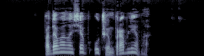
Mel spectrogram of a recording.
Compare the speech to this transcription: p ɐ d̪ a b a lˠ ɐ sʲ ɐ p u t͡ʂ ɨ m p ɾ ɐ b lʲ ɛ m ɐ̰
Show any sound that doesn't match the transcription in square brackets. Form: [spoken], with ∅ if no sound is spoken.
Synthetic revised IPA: p ɐ d̪ a [v] a lˠ ɐ sʲ ɐ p u t͡ʂ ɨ m p ɾ [a] b lʲ ɛ m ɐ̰

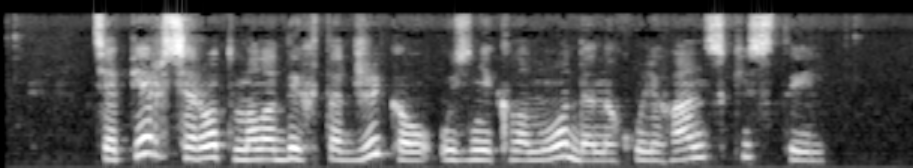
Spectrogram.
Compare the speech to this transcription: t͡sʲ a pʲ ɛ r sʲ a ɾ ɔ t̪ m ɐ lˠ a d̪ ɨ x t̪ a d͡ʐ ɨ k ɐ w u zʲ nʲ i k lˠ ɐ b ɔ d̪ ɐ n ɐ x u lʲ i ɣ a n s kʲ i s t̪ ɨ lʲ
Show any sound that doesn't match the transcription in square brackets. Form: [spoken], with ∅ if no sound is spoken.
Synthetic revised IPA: t͡sʲ a pʲ ɛ r sʲ a ɾ ɔ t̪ m ɐ lˠ a d̪ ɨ x t̪ a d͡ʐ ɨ k ɐ w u zʲ nʲ i k lˠ ɐ [m] ɔ d̪ ɐ n ɐ x u lʲ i ɣ a n s kʲ i s t̪ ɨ lʲ

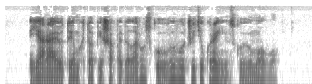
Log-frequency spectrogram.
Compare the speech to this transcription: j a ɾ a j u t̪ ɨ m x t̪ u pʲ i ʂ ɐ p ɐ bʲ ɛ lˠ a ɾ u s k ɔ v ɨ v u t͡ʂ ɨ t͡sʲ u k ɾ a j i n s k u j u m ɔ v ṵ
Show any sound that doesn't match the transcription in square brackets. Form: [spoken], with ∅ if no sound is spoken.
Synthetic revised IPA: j a ɾ a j u t̪ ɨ m x t̪ [ɔ] pʲ i ʂ ɐ p ɐ bʲ ɛ lˠ a ɾ u s k [u] v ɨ v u t͡ʂ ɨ t͡sʲ u k ɾ a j i n s k u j u m ɔ v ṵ

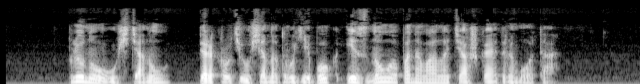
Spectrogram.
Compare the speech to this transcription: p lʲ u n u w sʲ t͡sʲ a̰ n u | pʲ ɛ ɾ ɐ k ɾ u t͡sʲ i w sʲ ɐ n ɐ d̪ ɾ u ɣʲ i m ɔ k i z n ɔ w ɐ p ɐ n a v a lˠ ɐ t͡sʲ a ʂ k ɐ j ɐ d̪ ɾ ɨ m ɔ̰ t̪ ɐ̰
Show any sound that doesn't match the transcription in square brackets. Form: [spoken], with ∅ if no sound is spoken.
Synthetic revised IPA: p lʲ u n u w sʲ t͡sʲ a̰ n u | pʲ ɛ ɾ ɐ k ɾ u t͡sʲ i w sʲ ɐ n ɐ d̪ ɾ u ɣʲ i [b] ɔ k i z n ɔ w ɐ p ɐ n a v a lˠ ɐ t͡sʲ a ʂ k ɐ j ɐ d̪ ɾ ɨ m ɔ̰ t̪ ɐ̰

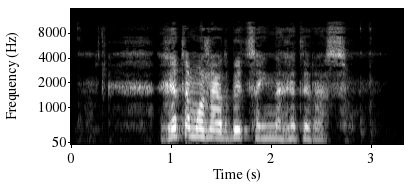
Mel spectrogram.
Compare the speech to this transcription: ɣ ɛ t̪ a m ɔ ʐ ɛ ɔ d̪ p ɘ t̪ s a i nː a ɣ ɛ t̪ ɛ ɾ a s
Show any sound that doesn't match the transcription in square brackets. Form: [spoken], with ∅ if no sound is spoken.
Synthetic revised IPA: ɣ ɛ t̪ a m ɔ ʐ ɛ ɔ d̪ [b] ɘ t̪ s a i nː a ɣ ɛ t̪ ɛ ɾ a s

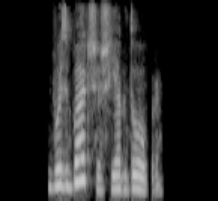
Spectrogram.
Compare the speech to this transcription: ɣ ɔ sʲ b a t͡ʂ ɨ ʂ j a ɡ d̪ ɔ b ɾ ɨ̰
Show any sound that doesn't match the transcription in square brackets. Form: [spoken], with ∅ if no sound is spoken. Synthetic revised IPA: [v] ɔ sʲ b a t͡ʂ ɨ ʂ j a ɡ d̪ ɔ b ɾ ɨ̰

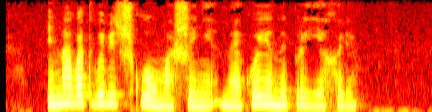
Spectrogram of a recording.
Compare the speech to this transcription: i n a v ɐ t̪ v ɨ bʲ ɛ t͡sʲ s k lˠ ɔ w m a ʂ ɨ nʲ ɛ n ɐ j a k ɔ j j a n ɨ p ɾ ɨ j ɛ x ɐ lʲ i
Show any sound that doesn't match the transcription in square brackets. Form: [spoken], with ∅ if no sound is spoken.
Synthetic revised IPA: i n a v ɐ t̪ v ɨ bʲ [i] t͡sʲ [ʂ] k lˠ ɔ w m a ʂ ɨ nʲ ɛ n ɐ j a k ɔ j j a n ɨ p ɾ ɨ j ɛ x ɐ lʲ i

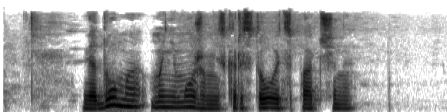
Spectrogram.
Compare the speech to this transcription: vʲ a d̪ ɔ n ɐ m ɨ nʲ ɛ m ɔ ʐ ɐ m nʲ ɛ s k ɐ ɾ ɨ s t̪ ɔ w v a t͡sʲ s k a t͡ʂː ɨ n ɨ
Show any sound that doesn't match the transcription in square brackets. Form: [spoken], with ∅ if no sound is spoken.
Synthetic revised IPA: vʲ a d̪ ɔ [m] ɐ m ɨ nʲ ɛ m ɔ ʐ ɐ m nʲ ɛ s k ɐ ɾ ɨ s t̪ ɔ w v [ɐ] t͡sʲ s [p] a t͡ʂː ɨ n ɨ

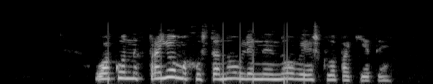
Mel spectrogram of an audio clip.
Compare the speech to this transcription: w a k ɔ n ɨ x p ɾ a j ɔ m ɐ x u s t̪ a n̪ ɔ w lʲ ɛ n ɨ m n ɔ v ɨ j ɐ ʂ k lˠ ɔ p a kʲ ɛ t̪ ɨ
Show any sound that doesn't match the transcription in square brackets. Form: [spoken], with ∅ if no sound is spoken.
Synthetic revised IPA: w a k ɔ [nː] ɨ x p ɾ a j ɔ m ɐ x u s t̪ a n̪ ɔ w lʲ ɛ n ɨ [∅] n ɔ v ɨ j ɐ ʂ k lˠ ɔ p a kʲ ɛ t̪ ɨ

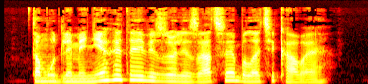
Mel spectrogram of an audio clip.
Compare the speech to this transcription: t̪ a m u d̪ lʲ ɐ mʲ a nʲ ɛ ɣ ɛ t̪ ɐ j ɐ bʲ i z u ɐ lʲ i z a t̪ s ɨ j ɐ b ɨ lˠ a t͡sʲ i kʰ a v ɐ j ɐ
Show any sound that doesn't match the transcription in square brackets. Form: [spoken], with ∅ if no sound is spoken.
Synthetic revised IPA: t̪ a m u d̪ lʲ ɐ mʲ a nʲ ɛ ɣ ɛ t̪ ɐ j ɐ [vʲ] i z u ɐ lʲ i z a t̪ s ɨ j ɐ b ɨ lˠ a t͡sʲ i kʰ a v ɐ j ɐ

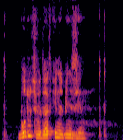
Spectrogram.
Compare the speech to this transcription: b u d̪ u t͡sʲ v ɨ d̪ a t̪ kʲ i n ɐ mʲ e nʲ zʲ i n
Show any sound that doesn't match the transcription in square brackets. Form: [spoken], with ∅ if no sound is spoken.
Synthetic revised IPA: b u d̪ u t͡sʲ v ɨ d̪ a t̪ kʲ i n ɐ [bʲ] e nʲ zʲ i n

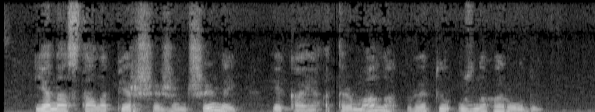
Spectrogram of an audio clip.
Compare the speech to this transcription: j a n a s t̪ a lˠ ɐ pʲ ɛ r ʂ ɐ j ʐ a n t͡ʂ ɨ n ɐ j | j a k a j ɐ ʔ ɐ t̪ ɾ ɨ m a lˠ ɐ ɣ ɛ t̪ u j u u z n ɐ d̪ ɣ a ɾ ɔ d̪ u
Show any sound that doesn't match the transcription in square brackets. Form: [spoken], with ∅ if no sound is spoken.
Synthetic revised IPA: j a n a s t̪ a lˠ ɐ pʲ ɛ r ʂ ɐ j ʐ a n t͡ʂ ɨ n ɐ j | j a k a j ɐ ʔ ɐ t̪ ɾ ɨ m a lˠ ɐ ɣ ɛ t̪ u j u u z n ɐ [∅] ɣ a ɾ ɔ d̪ u

